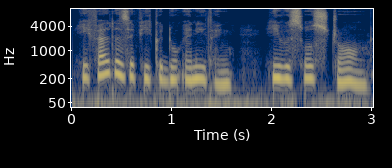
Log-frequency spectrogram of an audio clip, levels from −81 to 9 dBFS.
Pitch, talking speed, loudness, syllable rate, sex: 195 Hz, 240 wpm, -18 LUFS, 5.2 syllables/s, female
